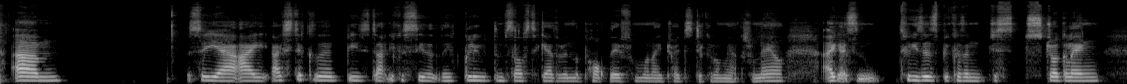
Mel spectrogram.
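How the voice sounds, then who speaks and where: In an English accent, a woman with a fairly low pitch speaks in a monotone, flat intonation on a very clean recording with a silent background. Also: moderate pace. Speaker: nail tutorial youtuber. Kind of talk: voice-over tutorial narration. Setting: home. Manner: casual, hesitant with many ums.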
